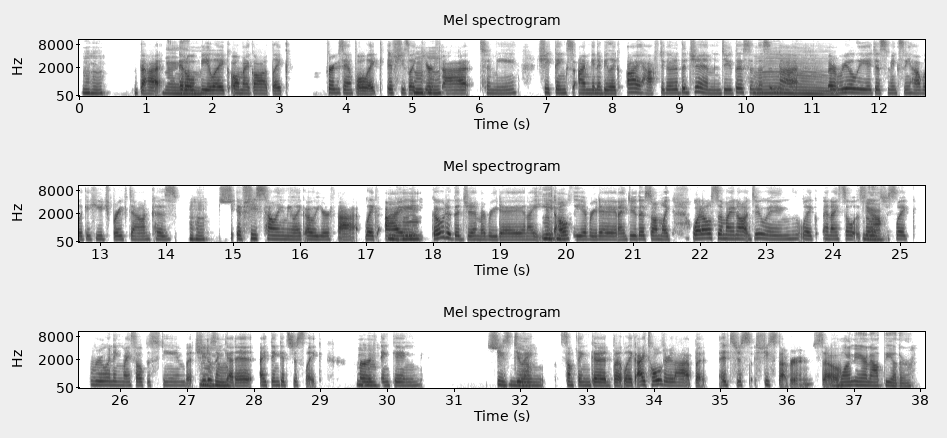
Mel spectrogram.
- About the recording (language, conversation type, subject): English, advice, How can I improve communication at home?
- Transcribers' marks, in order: other background noise; drawn out: "Mm"; tapping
